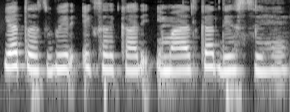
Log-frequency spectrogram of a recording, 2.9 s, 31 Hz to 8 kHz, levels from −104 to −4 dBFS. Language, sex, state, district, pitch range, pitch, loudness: Hindi, female, Jharkhand, Ranchi, 250-275 Hz, 255 Hz, -16 LUFS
